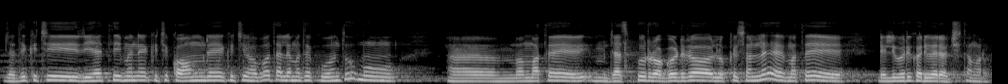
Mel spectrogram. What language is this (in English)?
Odia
